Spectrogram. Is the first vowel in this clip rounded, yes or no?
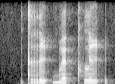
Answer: no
